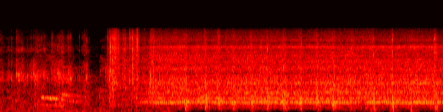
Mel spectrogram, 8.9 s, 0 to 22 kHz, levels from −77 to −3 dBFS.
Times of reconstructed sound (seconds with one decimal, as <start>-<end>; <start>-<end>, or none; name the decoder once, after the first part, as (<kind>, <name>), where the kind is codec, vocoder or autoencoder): 0.0-5.7 (vocoder, Vocos); 6.9-8.9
